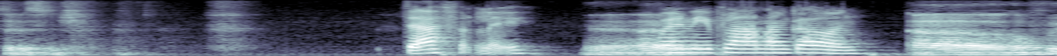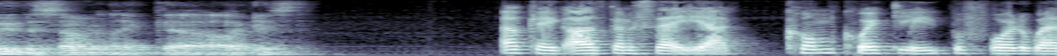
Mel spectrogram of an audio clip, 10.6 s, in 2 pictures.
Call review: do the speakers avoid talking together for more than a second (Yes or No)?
Yes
